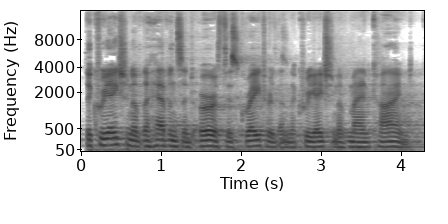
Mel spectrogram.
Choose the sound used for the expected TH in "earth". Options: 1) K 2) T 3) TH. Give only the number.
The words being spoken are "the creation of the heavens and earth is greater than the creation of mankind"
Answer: 3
